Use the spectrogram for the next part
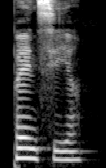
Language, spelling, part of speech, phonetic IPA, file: Ukrainian, пенсія, noun, [ˈpɛnʲsʲijɐ], Uk-пенсія.ogg
- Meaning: pension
